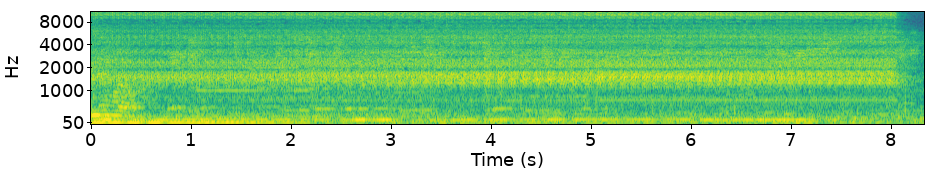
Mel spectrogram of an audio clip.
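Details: Freshly rebuilt diesel engine after first fire-up, high pressure oil holding about 88 psi, idling at full operating temperature before shutdown: steady, even idle clatter with faint high whistle, no knocking; sounds good, normal idle.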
